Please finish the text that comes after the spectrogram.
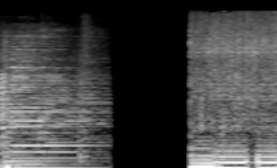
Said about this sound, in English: That's the sound of steak searing in its juices on your new pellet grill.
